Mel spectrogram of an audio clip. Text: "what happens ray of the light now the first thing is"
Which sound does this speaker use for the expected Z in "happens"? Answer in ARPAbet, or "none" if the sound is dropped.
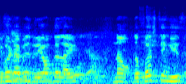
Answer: none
